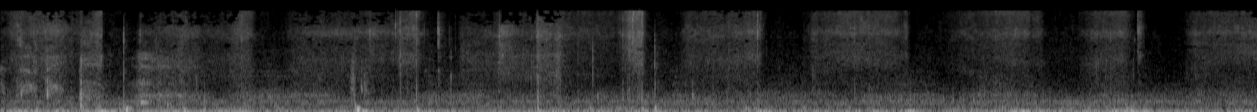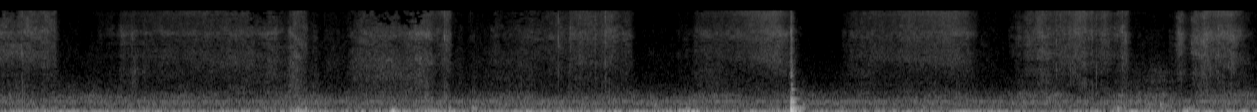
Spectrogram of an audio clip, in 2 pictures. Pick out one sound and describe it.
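A brush swishes through long hair close by, in repeated strokes.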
